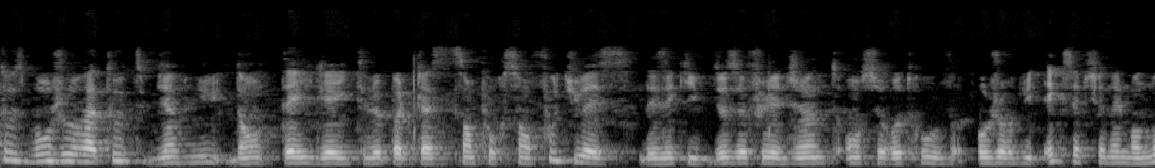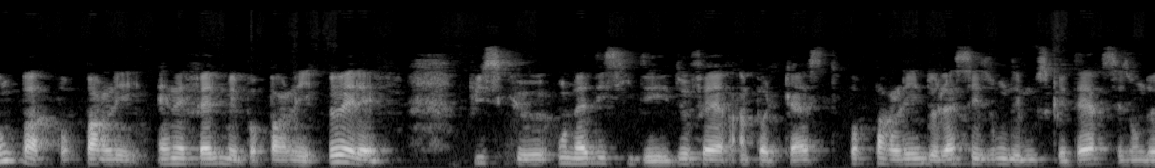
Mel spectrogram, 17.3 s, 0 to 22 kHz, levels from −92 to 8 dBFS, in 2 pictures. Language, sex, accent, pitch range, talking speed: French, male, French, 110-180 Hz, 175 wpm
